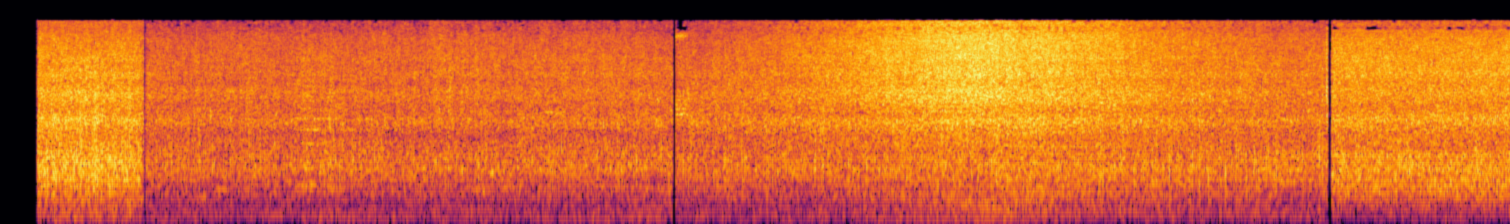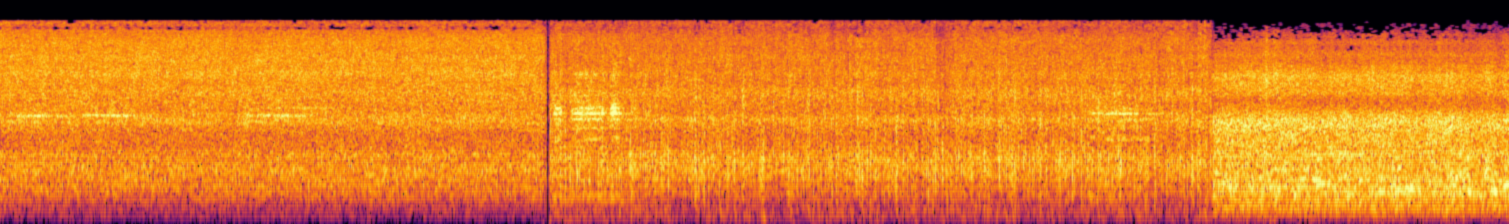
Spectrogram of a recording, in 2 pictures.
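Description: Heavy rain falling with floodwater running across a road: a steady, even hiss that jumps in level at a few cuts and is loudest near the end.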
